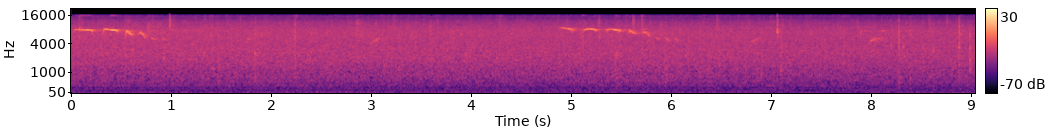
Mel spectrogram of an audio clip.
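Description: A small songbird's high, thin call, a quick run of notes falling in pitch, heard twice about five seconds apart, with a few fainter single notes between, over a steady hiss.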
